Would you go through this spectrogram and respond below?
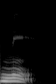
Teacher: that nice rising second tone for you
